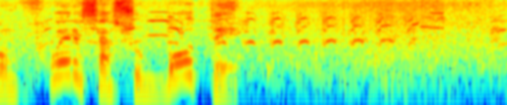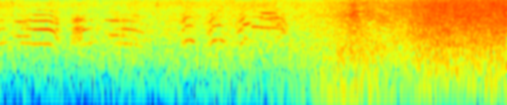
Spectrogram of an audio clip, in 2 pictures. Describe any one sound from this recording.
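A seagull squawks loudly.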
